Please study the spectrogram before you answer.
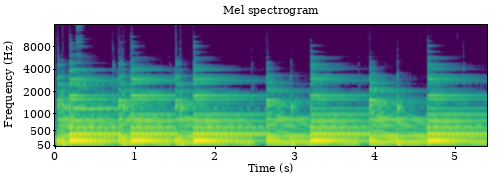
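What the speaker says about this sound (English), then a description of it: "now we're playing the open E string open, the low E string open" A plucked guitar sounds repeated open low E string notes with the A string muted, several strums in a steady rhythm, each ringing briefly before the next, with a buzzy, partly damped tone.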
